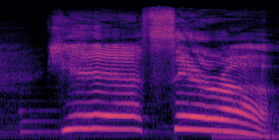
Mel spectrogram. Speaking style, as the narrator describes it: a cluster of well-wishers screamed

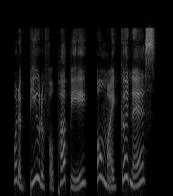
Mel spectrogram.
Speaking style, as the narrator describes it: You say in a delighted voice

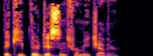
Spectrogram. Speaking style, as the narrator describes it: Henry said with a chuckle

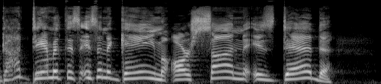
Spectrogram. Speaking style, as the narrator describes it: Frank yells at Laura

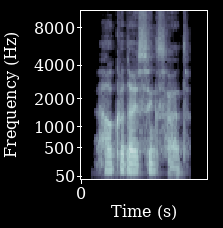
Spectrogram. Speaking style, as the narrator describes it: He asked quietly

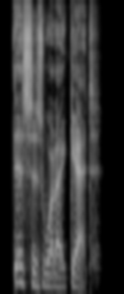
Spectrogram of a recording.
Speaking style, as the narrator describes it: stormed into the ag lab shouting

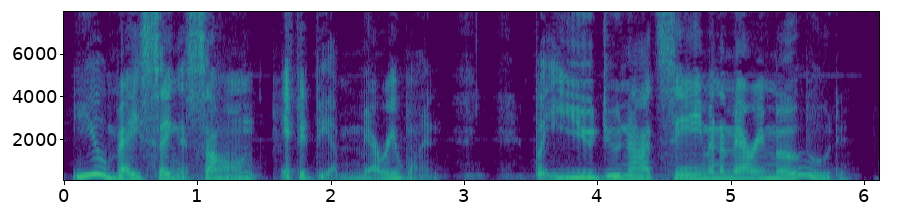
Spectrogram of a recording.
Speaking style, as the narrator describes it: she answered, shaking with laughter

